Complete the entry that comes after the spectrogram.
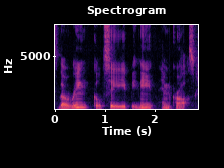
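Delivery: measured beat on "The wrinkled sea beneath him crawls", each stress lengthened; showing the stresses. Shown as a demonstration. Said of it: "that generally is the stress".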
